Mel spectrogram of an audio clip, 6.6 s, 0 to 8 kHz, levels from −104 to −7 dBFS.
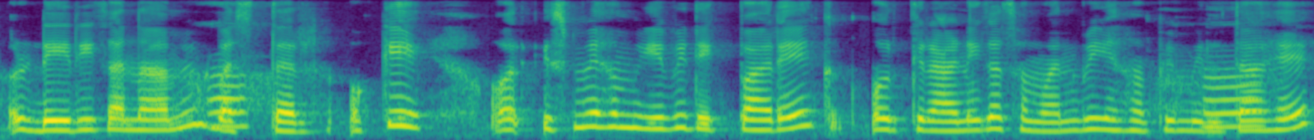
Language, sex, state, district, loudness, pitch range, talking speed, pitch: Hindi, female, Rajasthan, Jaipur, -16 LUFS, 210-275 Hz, 235 wpm, 230 Hz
